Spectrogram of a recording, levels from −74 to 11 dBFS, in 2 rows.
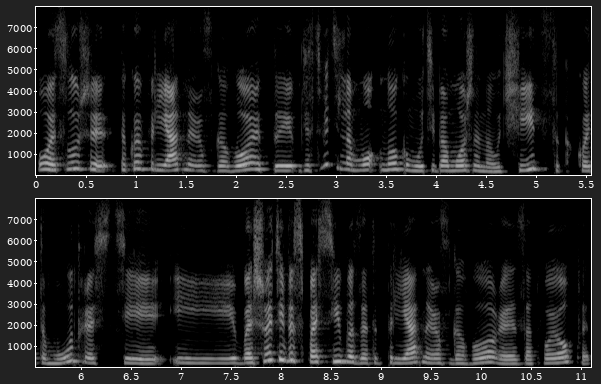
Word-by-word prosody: Ой, 280 -2 +4
слушай, 310 - -1
такой 295 +4 -3
приятный 255 -2 +3
разговор. 230 +3 +1 0.2
Ты 230 0 +5
действительно, 285 - -5
мо 255 +2 -1
многому 265 -3 -1
у 220 - +4
тебя 230 0 -1
можно 230 +1 0
научиться, 225 +8 -3
какой-то 220 -1 -4
мудрости. 220 +1 -3
И 210 +1 -3
большое 225 +10 +4
тебе 355 -2 +5
спасибо 270 -2 +3
за 215 - 0
этот 215 -1 -9
приятный 225 +1 +2
разговор 205 +4 -2
и 185 0 0
за 185 0 -6
твой 210 +3 -3
опыт! 235 -7 -2
230 Hz, 145 wpm, -26 LUFS, 215-270 Hz, 0.2 s, Ты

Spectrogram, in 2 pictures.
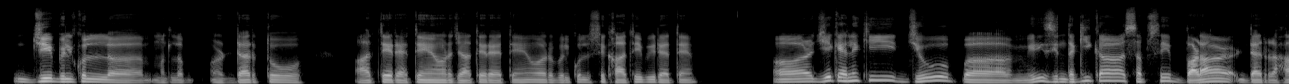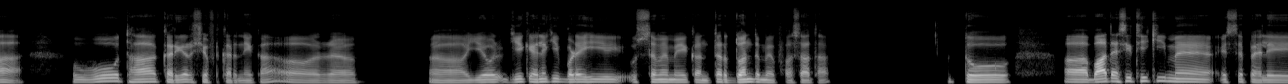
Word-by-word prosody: जी, 130 +4 +5
बिल्कुल 130 +1 +1 0.7
मतलब 100 0 -10 0.2
अ, 105 - -8
डर 100 +4 -1
तो 100 -4 -3 0.5
आते 95 +3 +1
रहते 100 +1 -1
हैं 100 0 +2
और 100 0 0
जाते 95 +2 -1
रहते 95 +2 -2
हैं 100 +1 -4
और 105 -1 -3
बिल्कुल 105 +2 -7
सिखाते 100 +2 -2
भी 115 0 -3
रहते 105 -2 -2
हैं। 100 +1 -6 0.9
और 125 +3 +2
ज 125 - -7
ये 170 - +5
कह 165 -2 +3
ले 170 +3 +2
कि 195 +1 -1 0.2
जो 170 +7 +1 0.2
ब 100 -3 +1
मेरी 100 +11 -2
ज़िंदगी 125 +4 -1
का 170 - +4 0.2
सबसे 140 +3 -1 0.2
बड़ा 95 +5 +6 0.2
डर 100 -1 -1
रहा, 95 0 -2 0.6
वो 125 +8 +1
था 120 +3 +3
करियर 110 +2 +2
शिफ्ट 105 0 -4
करने 90 -1 -3
का 105 - -2
और 95 -3 -4 1.0
अ, 95 -1 -2
ये 100 +2 -2
और 110 +1 +1
ये 125 +2 +2
कह 120 -1 +2
लें 130 +2 +2
कि 135 +1 -1
बड़े 115 -1 +3
ही 115 0 -1
उस 110 - -5
समय 115 -1 +2
मैं 110 0 +1
एक 110 0 -2
अंतरद्वंद 110 +3 +3
में 100 - 0
फँसा - - -1
था। - - -6 1.4
तो 105 0 +3 0.5
अ, 115 -1 +5
बात 130 +5 +8
ऐसी 140 +3 +2
थी 160 - +1
कि 160 +2 -3
मैं 130 -6 +3
इससे 110 +2 -3
पहले 105 -1 0
110 Hz, 155 wpm, -26 LUFS, 100-125 Hz, 1.4 s, बात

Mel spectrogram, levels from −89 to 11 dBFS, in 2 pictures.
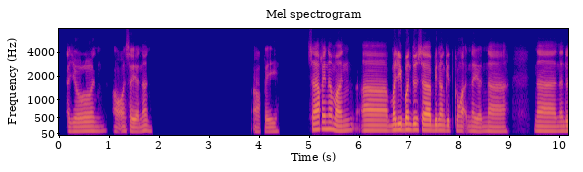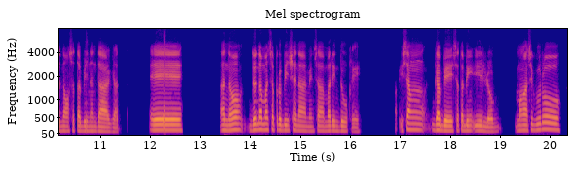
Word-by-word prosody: Ayun. 125 +1 -4 0.2
Oo - - -5
ang 125 - -5
saya 115 -2 -2
nun. 130 +2 -7 2.0
Okey. 115 +1 -8 0.6
Sa'kin 180 +3 +2
naman, 145 -3 -1
ah, 145 0 +1
maliban 160 +2 +4
dun 160 0 +2
sa 150 -1 +6
binanggit 145 -1 -2
ko 135 -2 -6
nga - - -7
na 130 -1 -6
'yon 115 +1 -5
na, 120 -1 -4 0.6
na 130 -1 0
nandun 130 +1 -4
ako 130 - -3
sa - - -9
tabi 130 -1 -1
ng 125 0 -6
dagat, 115 -3 0 0.6
eh, 150 0 +6 0.7
ano 150 +2 +2
do'n 160 +4 +2
naman 165 0 +3
sa 165 -1 -3
probinsya 150 -1 -1
namin 130 -3 -4
sa 135 -2 -2
Marinduque, 130 -4 -4 0.7
isang 165 -2 -1
gabi 150 -4 +4
sa 145 - -5
tabing 140 0 -3
ilog, 120 -4 -2 0.3
mga 145 +1 -1
siguro 165 +1 0
140 Hz, 120 wpm, -24 LUFS, 125-150 Hz, 2.0 s, sa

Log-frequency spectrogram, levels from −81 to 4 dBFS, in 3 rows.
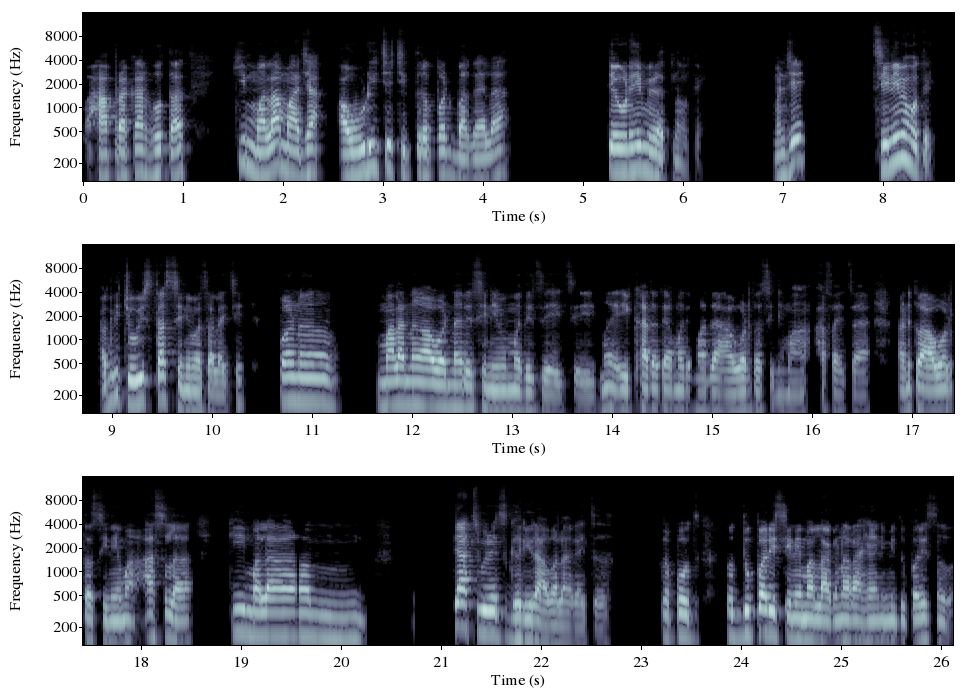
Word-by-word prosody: हा 130 - +6
प्रकार 140 +2 +1
होता, 150 +2 +1 0.5
की 200 - -7
मला 160 0 +5
माझ्या 150 -3 +2 0.3
आवडीचे 160 +6 +3
चित्रपट 140 0 -2
बघायला, 115 +5 -1 1.1
तेवढेही 155 +1 +5
मिळत 145 -5 0
नव्हते. 100 -4 -15 0.7
म्हणजे 140 +11 +1 0.8
सिनेमे 205 +7 +5
होते, 170 -6 0 0.4
अगदी 175 +4 -4
24 315 0 +4
तास 175 0 +2
सिनेमा 115 -6 -2
चालायचे. 100 +7 -5 0.4
पण 170 0 +2
अ, 165 -1 +1 0.5
मला 150 +1 +4
न 150 - -3
आवडणारे 135 -2 +4
सिनेमा 115 -3 -3
मध्येच 110 -1 -5
यायचे. 95 -1 -8
मग 125 +1 -5
एखादा 115 +2 -2
त्यामध्ये 115 0 -5
माझा 110 0 -4
आवडता 105 +1 -2
सिनेमा 100 -1 -13 0.2
असायचा 100 -1 -10 0.3
आणि - - -5
तो - - +4
आवडता 120 +2 +2
सिनेमा 120 0 -4 0.2
असला 140 -5 -2 0.4
की 170 0 -2
मला 155 -1 +3 1.8
त्याच 200 -2 +4
वेळेस 160 -2 +4
घरी 130 -1 0
राहावं 105 -3 0
लागायचं. 100 -2 -9 0.6
सपोज 140 0 0 0.3
तो 150 - -3
दुपारी 160 +3 +4
सिनेमा 130 -4 +1
लागणार 125 0 +1
आहे 120 -1 -1
आणि 120 0 -4
मी 120 0 -3
दुपारी 125 +2 -2
स 130 - -14
130 Hz, 130 wpm, -22 LUFS, 115-155 Hz, 1.8 s, हा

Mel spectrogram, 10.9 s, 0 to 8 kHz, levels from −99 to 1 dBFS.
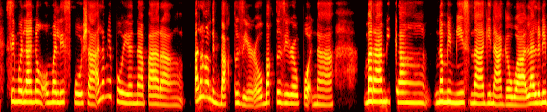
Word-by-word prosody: Simula 285 -1 +3
no'ng 280 0 -3
umalis 270 +1 -2
po 250 -1 0
siya, 220 -4 0
alam 400 - -3
niyo 420 - -9
po 280 -3 0
'yun 245 -1 -3
na 240 -1 -1
parang, 210 -4 -2 0.2
para 305 +9 +3
kang 400 -4 -1
nag-back 225 -6 -1
to 255 - -2
zero, 195 0 -5
back 260 +1 -1
to 275 - -1
zero 235 -2 -1
po 210 -2 -2
na, 205 -1 -5 0.6
marami 290 +1 +6
kang 260 -1 -1 0.2
nami-miss 265 -1 +2
na 235 -1 +2
ginagawa 210 -4 +1
lalo 240 +2 +4
na 265 - 0
250 Hz, 155 wpm, -23 LUFS, 220-275 Hz, 0.6 s, marami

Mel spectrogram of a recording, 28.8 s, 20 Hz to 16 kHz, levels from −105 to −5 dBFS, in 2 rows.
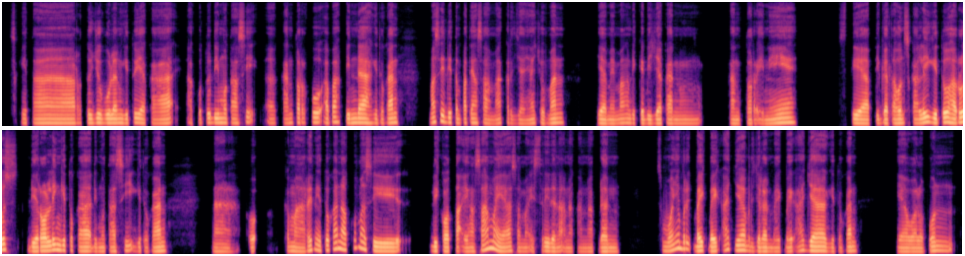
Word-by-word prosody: sekitar 120 0 -1
7 125 +1 +2
bulan 125 0 +3
gitu 120 +2 -4
ya 125 - +2
Kak, 115 +1 -2 0.2
aku - - -12
tuh 135 - 0
dimutasi, 130 +1 -1 0.2
eee, 125 -1 -7
kantorku 130 +3 -1
apa, 150 +4 -1
pindah 130 -1 +3
gitu 120 -1 -5
kan. 135 +3 +2 0.4
Masih 150 +6 +1
di 140 0 0
tempat 125 0 -2
yang 130 - -1
sama 115 -1 -5
kerjanya, 115 -1 -7
cuman 125 +4 -2 0.5
ya 115 -1 +4
memang 120 +3 -3
di 120 - -5
kebijakan 110 -1 -2 0.4
kantor 110 0 -5
ini, 130 +6 +1 0.6
setiap 115 -2 +2
3 120 0 0
tahun 120 +1 +2
sekali 120 +5 +3
gitu, 140 +3 +6
harus 145 +6 +5 0.2
di-rolling 125 +5 +6
gitu 130 -3 -2
Kak, 120 -1 +1
dimutasi 120 +4 -4
gitu 110 -2 -7
kan. 120 +3 +2 0.7
Nah, 110 -1 -6 0.2
o - - -2 0.4
kemarin 120 +3 -1
itu 145 +1 +1
kan 180 +5 +1
aku 160 +5 -2
masih 120 - +3 0.4
di 125 -1 +2
kota 120 -1 +2
yang 115 -1 -4
sama 190 - +3
ya, 115 0 +2
sama 115 -2 -8
istri 120 +3 -2
dan 115 0 +1
anak-anak, 110 0 -9
dan 110 0 0 0.6
semuanya 135 +10 0
ber 180 -2 0
baik-baik 125 -1 +4
aja, 150 -3 +2
berjalan 120 -3 0
baik-baik 110 +1 -4
aja 130 -2 +4
gitu 110 -1 -8
kan. 125 +1 +1 0.6
Ya 110 -1 -1
walaupun 125 +5 -1
120 Hz, 140 wpm, -23 LUFS, 115-130 Hz, 0.7 s, gitu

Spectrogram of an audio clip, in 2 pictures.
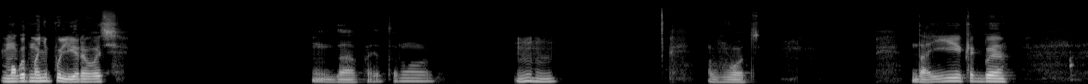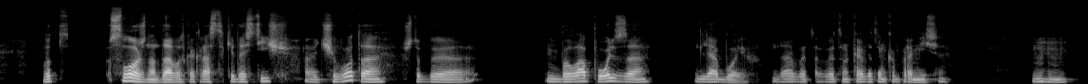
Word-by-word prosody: Могут 140 +2 +5
манипулировать. 135 -4 +4 1.9
Да, 110 -1 -4
поэтому, 145 +5 -10 0.8
мгм. 140 -1 -4 1.5
Вот. 110 -2 -5 1.5
Да, 115 - 0
и 145 +6 +1
как 140 -1 -4
бы 140 -1 +5 1.2
вот, - - -3 0.5
сложно, 125 -10 +6
да, 110 0 +7
вот 110 0 -2
как 120 +2 -6
раз 120 -3 +1
таки 130 - -5
достичь, 125 +4 -1
э, 115 -1 -4
чего-то, 125 - +2
чтобы 120 - -2 0.7
была 130 +2 +3
польза 130 -4 +2 0.4
для 125 0 0
обоих, 110 -2 -5
да, 125 -1 -5
в 120 - -10
этом, 115 +2 -9
в 120 - -8
этом 120 0 -4
ка 120 +2 -1
в 125 - -4
этом 125 0 -3
компромиссе. 115 +1 -4 0.8
Мгм. 120 -3 -6
125 Hz, 95 wpm, -24 LUFS, 115-140 Hz, 1.9 s, да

